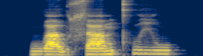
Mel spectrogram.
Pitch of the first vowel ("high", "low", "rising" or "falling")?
low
